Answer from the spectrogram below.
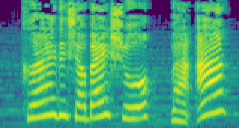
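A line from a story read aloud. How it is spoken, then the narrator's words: Whispering. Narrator (Chinese): 他小声的说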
